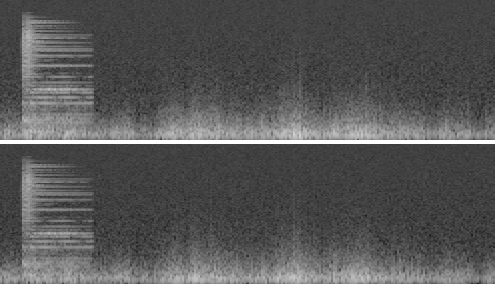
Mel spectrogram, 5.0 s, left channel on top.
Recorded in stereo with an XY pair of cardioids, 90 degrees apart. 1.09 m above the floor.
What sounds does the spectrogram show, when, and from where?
0.2 s a chime: 20° left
